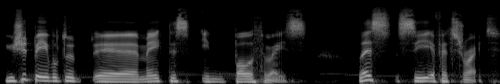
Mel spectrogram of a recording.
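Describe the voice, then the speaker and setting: Guy going thru a lesson out loud, slow and halting, keeps fixing himself, mid pitch. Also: expressive, dry recording, soft background music. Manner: halting, self-correcting, thinking aloud. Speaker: language learner teaching a lesson. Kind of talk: casual screen-share lesson commentary.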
